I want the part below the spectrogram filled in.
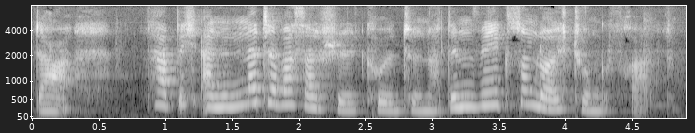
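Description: A woman's voice: high voice, very animated, unhurried, voice pushed up. A woman voicing a little young female guillemot in a storybook, telling her tale in a tired, eager way.

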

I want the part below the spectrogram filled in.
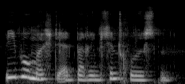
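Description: A woman reading a children's story aloud in a gentle, lively way. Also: mid-range voice, moderate pace, slightly rough.

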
